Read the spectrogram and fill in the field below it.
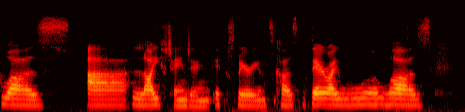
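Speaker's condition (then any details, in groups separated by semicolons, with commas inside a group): Stammer; stammer since childhood, group therapy in 20s, Dublin Adult Stuttering (DAS), Dr. Jonathan Linklater; stammers more when anxious, sometimes hides stammer, still fears being caught out; once tried passing as fluent, voluntary stammering since 20, early in interactions; prolonged sounds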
